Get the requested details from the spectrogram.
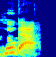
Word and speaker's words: hygge: And I sat down and I um I was introduced to like the concept of I'm going to mispronounce this because I always mispronounce it, but either like Hig or Hig or like whatever that. It's like oh, hygge.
